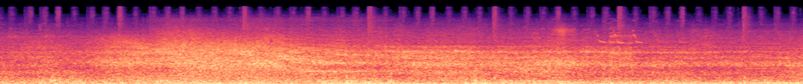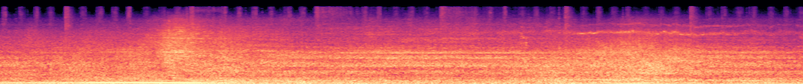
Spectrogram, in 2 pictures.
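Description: Motor vehicles passing on the road one after another, each swelling and fading, the loudest about halfway through with a low engine drone; wind buffeting the microphone underneath.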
